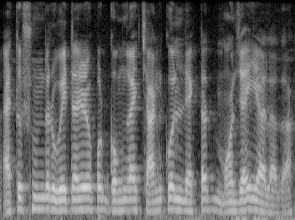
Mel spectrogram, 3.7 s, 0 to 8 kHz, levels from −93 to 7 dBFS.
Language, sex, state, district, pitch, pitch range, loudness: Bengali, male, West Bengal, North 24 Parganas, 140 Hz, 130-150 Hz, -18 LUFS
